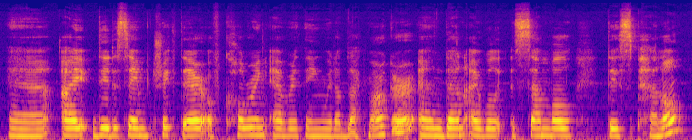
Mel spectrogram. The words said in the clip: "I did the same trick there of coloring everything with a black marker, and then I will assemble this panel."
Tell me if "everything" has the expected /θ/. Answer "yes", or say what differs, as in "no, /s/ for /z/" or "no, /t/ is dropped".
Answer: yes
